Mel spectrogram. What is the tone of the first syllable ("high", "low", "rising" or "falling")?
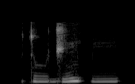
low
